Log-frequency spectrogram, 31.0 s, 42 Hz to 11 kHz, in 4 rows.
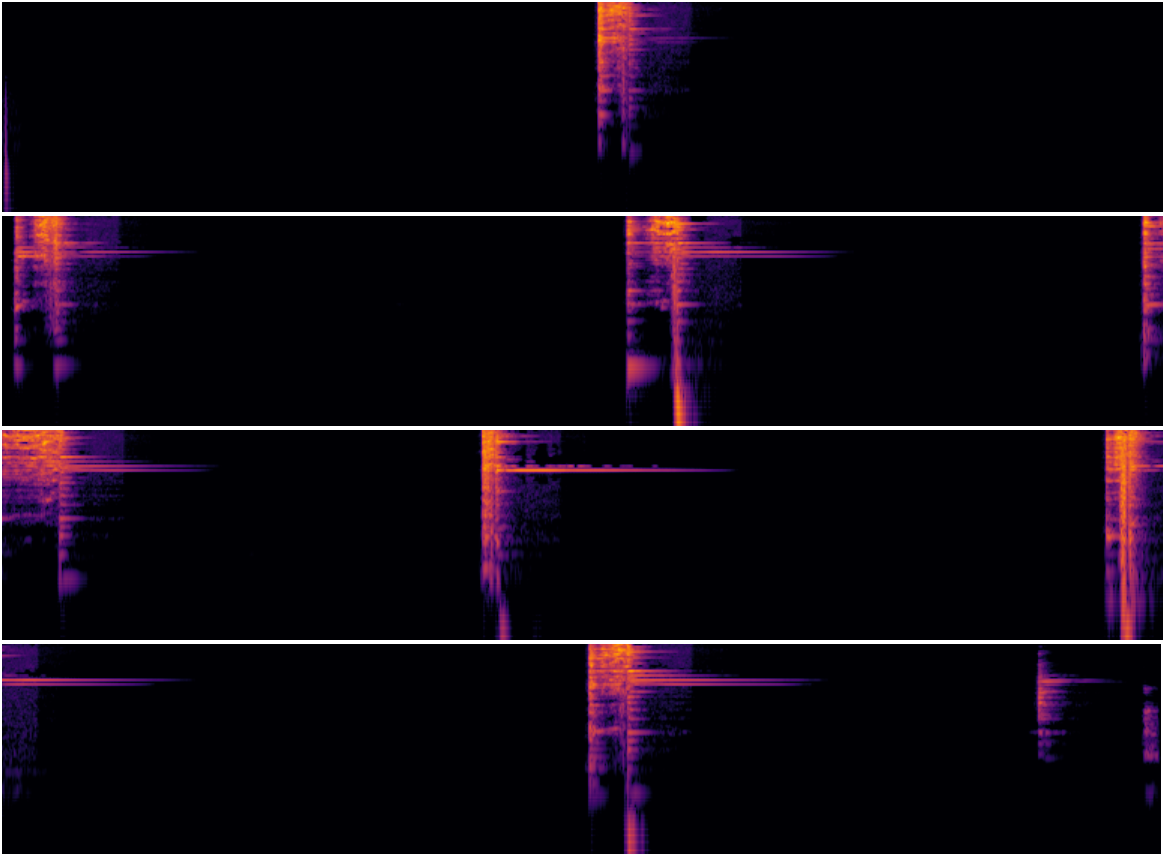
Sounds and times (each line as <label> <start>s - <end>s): Scraping two kitchen knives together 22.9s - 23.2s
